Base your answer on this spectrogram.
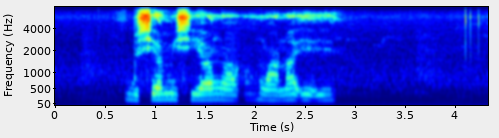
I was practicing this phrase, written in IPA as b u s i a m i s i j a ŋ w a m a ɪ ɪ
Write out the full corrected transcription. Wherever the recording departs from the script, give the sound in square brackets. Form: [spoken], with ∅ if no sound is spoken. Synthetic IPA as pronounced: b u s i a m i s i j a ŋ w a [n] a ɪ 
